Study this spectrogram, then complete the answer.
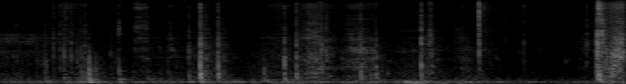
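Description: A product packaging box for a trigger gauge is cut open, with close scratchy cuts, clicks and rustling scrapes in irregular bursts and a louder tearing crunch at the end.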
